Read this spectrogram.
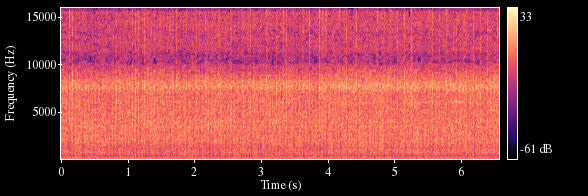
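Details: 1982 John Deere 108 lawn mower being built into a mud mower, first start after fitting a different carburetor: steady, even single-cylinder note with a consistent low thump and no stumbling or surging, running cleanly.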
